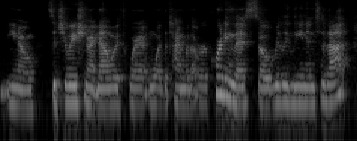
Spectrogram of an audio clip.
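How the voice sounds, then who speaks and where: A woman from California speaks on a webinar panel with a bright, forceful tone. Her delivery is earnest and conversational, full of fillers and self-corrections, set a little low in pitch. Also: fairly even intonation, brisk. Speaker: diversity and inclusion coach, panelist.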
